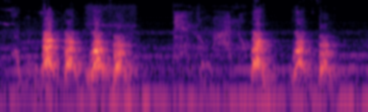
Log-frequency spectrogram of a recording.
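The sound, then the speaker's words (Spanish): A dog barks at a girl, giving two quick runs of sharp, loud barks, four and then three, with a pause between them and no talk. “Winston ladra a la niña.”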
